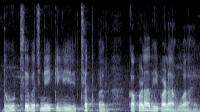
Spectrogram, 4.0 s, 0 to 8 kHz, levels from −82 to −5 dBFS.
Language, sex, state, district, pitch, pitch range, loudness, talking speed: Hindi, male, Uttar Pradesh, Lucknow, 115 Hz, 110-135 Hz, -17 LUFS, 180 wpm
